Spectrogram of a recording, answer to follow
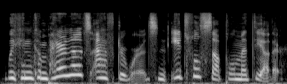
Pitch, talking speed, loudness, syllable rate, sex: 295 Hz, 230 wpm, -17 LUFS, 7.8 syllables/s, female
